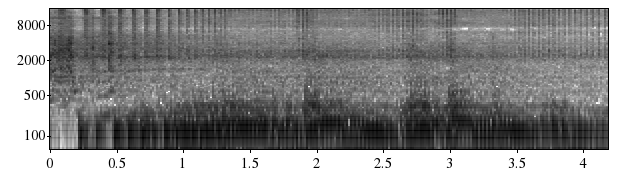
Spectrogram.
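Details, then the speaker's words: Honda Wave 100 after top overhaul with new piston and rings, carburetor air passage clogged: uneven, stumbling single-cylinder beat with irregular pops and no steady idle; misfire from air starvation, earlier engine knock now gone. "Medyo wala pa lang sa timing kasi yung carburetor niya, yung pinaka-air niya nabarahan. So hindi ko free flow yung air."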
